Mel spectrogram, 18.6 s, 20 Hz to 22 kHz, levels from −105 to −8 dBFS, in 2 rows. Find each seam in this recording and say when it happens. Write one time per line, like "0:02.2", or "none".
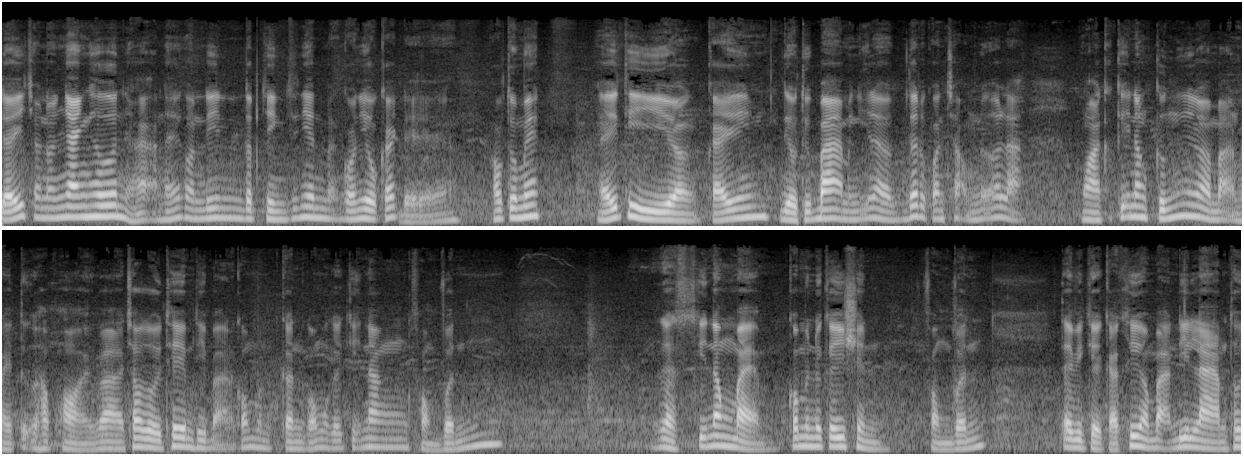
0:03.0
0:15.2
